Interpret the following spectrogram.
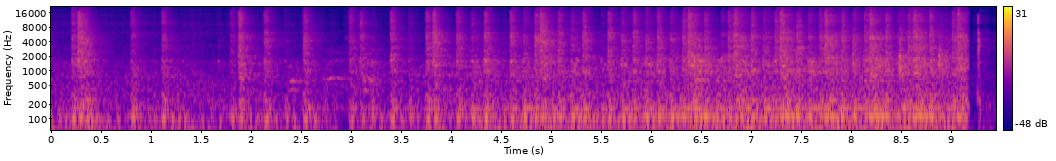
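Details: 1928 Ford Model A 201 cid flathead inline-four, first run after 17-18 years stored, choke on, slight throttle, timing locked slightly advanced: slow, slightly uneven chuffing about two beats per second over a loose idle; running fine.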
